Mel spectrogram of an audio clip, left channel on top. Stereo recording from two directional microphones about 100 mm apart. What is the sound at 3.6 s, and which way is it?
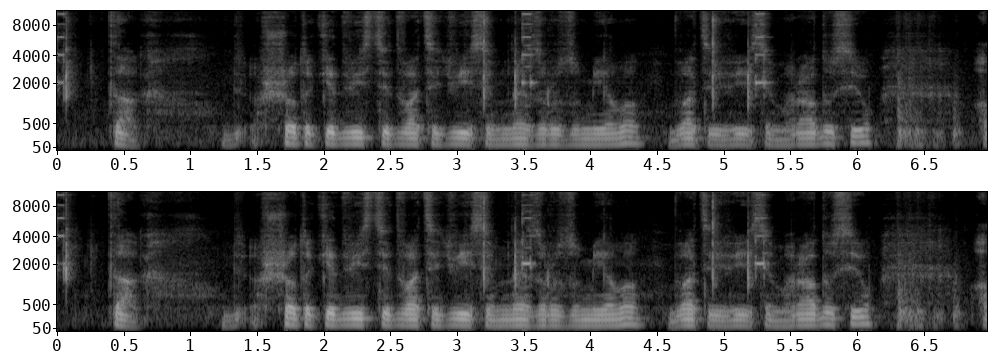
Speech, 35° right (ahead or behind).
